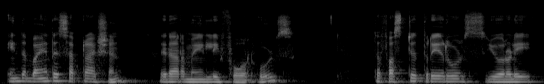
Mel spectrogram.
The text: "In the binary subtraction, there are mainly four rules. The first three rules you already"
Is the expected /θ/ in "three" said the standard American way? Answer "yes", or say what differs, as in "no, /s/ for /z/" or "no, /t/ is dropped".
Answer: no, /t/ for /θ/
